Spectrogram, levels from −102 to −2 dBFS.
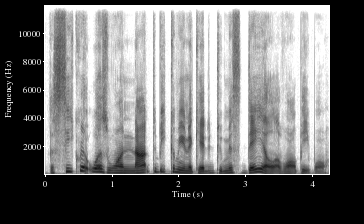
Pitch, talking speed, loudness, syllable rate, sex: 150 Hz, 195 wpm, -19 LUFS, 5.1 syllables/s, female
